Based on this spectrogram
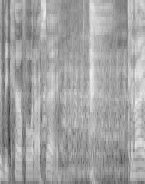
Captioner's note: audience laughing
